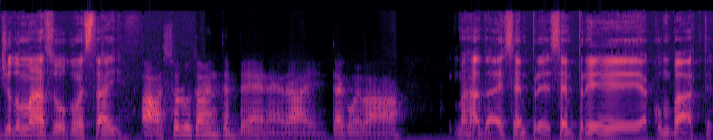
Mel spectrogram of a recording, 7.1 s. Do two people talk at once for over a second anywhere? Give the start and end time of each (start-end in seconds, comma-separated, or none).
none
